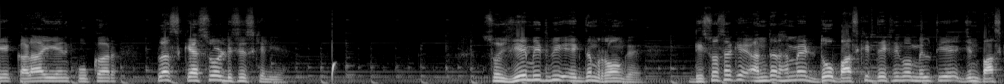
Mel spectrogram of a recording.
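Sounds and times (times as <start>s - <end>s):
background music sustained tones: 0.0s - 10.0s.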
